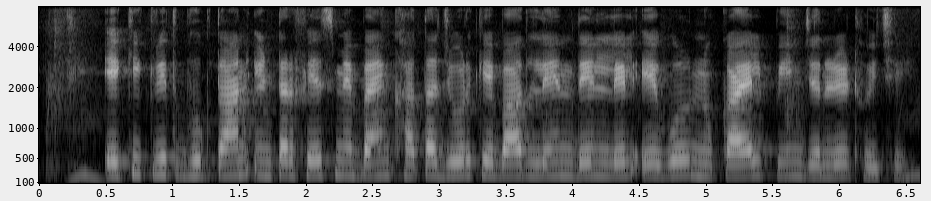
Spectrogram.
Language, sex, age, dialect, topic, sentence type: Magahi, female, 31-35, Western, banking, statement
